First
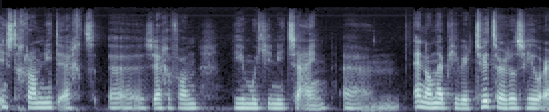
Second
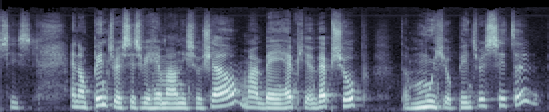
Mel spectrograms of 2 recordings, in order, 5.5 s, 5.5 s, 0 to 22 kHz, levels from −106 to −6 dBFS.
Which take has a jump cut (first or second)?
first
